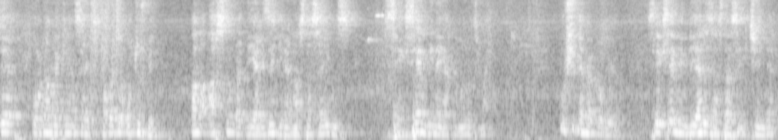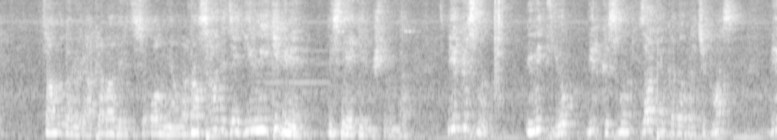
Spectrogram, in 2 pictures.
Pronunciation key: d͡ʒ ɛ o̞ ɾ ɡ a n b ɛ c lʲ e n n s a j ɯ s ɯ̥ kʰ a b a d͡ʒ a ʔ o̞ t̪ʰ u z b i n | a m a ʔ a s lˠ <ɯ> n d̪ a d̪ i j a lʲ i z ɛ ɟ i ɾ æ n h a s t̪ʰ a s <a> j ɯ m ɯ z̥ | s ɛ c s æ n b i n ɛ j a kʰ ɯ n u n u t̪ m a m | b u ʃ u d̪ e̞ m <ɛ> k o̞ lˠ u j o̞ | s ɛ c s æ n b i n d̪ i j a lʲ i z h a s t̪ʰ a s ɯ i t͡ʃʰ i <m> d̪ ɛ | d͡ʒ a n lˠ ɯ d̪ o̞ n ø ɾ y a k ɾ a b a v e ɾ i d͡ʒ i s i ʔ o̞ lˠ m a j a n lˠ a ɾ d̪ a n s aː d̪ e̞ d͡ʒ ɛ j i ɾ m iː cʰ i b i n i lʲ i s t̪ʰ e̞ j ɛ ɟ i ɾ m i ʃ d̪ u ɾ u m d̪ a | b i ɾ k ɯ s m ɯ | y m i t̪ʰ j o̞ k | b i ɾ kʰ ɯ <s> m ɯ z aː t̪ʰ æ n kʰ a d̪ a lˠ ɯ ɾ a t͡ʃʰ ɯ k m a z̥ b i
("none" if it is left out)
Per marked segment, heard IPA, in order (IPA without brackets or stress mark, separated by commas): ɯ, a, ɛ, n, s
